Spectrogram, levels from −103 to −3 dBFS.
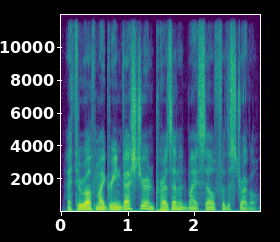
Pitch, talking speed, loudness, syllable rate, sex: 120 Hz, 240 wpm, -18 LUFS, 6.4 syllables/s, male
